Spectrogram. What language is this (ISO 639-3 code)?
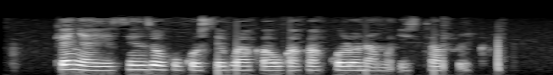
lug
